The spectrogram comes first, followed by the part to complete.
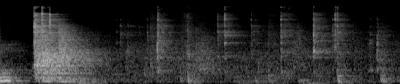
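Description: A sharp metallic clatter about a third of a second in, fading over about a second, followed by a string of light metal clicks and taps as a hand tool is picked up and handled at a dirt-bike wheel.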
